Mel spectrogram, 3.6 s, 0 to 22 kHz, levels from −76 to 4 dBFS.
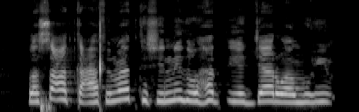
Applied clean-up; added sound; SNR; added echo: classical method spectral subtraction.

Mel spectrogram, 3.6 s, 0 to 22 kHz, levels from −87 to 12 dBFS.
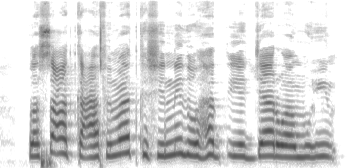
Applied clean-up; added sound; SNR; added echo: neural mask model Resemble Enhance denoiser.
